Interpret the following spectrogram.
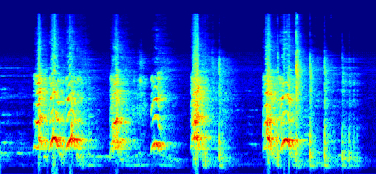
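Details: Black female Labrador retriever giving a series of loud, ringing barks and yelping woofs, five main bursts with tonal, slightly whining edges, spaced under a second apart, no other sounds.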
